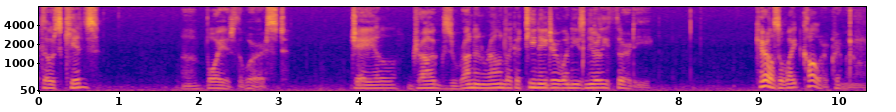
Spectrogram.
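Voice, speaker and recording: An actor playing a bitter, cagey older American father in an audio drama, gruff, folksy and unsentimental. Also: medium pitch, a little mellow. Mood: bitter, weary.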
